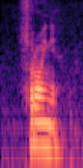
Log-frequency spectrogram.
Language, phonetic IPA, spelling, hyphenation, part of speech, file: Portuguese, [ˈfɾõ.j̃ɐ], fronha, fro‧nha, noun, LL-Q5146 (por)-fronha.wav
- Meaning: 1. pillow case (sheet for covering a pillow) 2. face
